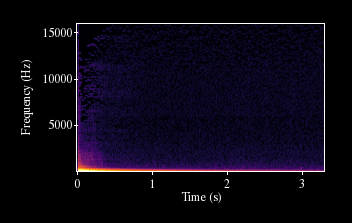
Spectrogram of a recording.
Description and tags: Nagra ARES BB+ & 2 Schoeps CMC 5U 2011.
bass drum hit on the hand
bass, drum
